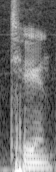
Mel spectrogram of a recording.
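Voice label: "ting", pinyin voice, neutral tone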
